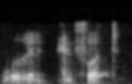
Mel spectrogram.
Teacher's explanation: the relaxed ooh as in wood and foot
